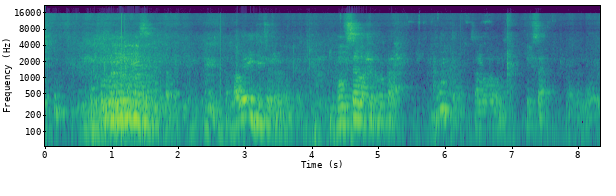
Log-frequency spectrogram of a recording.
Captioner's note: laughter in the hall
